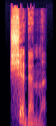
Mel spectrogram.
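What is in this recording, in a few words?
"siedem", Polish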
